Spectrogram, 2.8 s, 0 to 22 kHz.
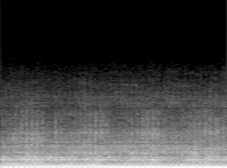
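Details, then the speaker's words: Hemi V8 in a Gremlin after a burnout, idling at very low rpm with oil pressure: deep, rapid knock under the rumble, earlier pinging, suspected broken lifter or pushrod before; judged a rod knock. "Oh yeah. That's a rod knock."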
